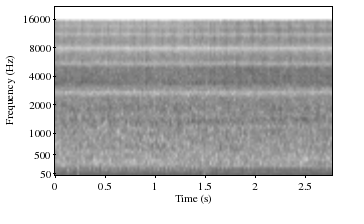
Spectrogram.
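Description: An all-original 1934 Dodge sedan engine idling just after a cold start, a steady low rumbling drone with constant vibration, close and loud, unbroken throughout with no talk.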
